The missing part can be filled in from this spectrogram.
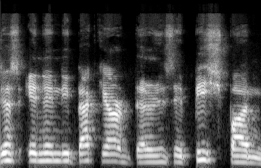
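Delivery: heavy put-on Filipino accent, laid on thick. Retelling a visit to her uncle's house, quoting the wife: imitating wife's thick Filipino accent. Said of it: "my wife had this really thick accent".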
